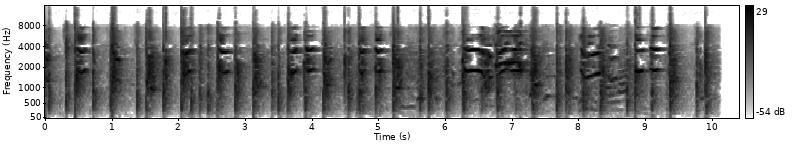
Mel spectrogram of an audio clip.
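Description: Dance music with a quick, steady beat and a high melody, cutting off suddenly just before the end.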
